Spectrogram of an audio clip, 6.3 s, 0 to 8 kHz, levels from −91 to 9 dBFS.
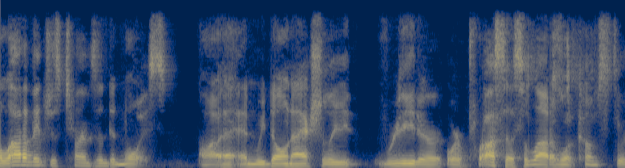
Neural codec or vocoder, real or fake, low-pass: codec, 16 kHz, 1 kbps, FreqCodec, larger model; fake; 7.2 kHz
